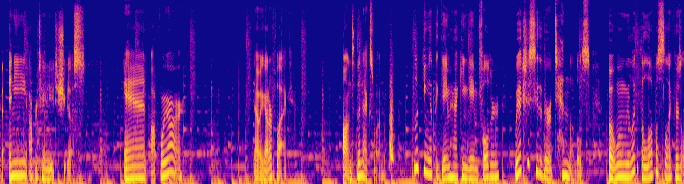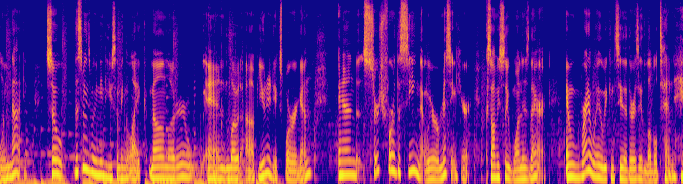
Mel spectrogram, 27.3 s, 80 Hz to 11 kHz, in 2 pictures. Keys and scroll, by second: 1.4 F7, 3.2-6.4 typing, 19.4 F7.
